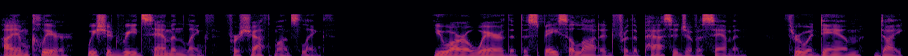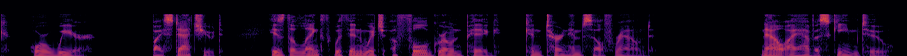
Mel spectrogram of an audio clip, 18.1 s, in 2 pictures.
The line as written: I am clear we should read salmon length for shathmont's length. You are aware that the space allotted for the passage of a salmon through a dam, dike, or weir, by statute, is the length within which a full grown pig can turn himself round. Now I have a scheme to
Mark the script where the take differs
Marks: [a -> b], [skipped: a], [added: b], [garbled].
I am clear we should read salmon length for shathmont's length. You are aware that the space allotted for the passage of a salmon through a dam, dike, or weir, by statute, is the length within which a full grown pig can turn himself round. Now I have a scheme to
